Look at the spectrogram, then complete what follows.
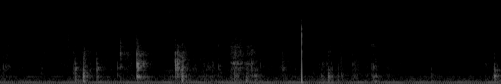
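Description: Hasston 8-inch insulated combination pliers cutting through 16 mm² green-yellow cable: a series of faint crunches and clicks as the blades bite through the insulation and copper strands, with the sharpest click about three seconds in. The cable cuts fairly easily.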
